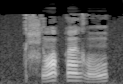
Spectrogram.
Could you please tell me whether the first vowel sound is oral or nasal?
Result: nasal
